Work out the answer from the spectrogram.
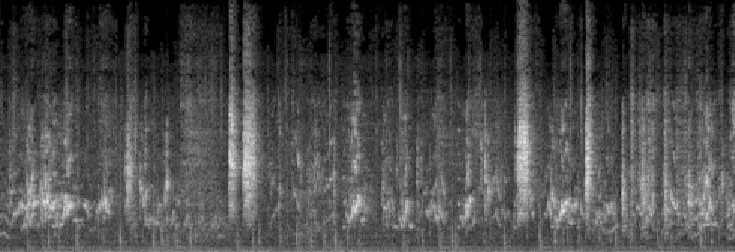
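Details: Budgerigars enjoying a meal make lively high-pitched chatter and sharp squawky chirps throughout, with frequent brief peaks and a faint low background hum.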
